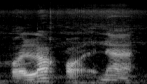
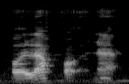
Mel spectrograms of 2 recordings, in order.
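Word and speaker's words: خلقنا: tulisannya kita membaca nah namun ketika kita membacanya menggunakan hukum tajwid memantul yakni hukum Qalqalah maka membacanya khalaqna khalaqna selanjutnya alinan al-insan kita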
